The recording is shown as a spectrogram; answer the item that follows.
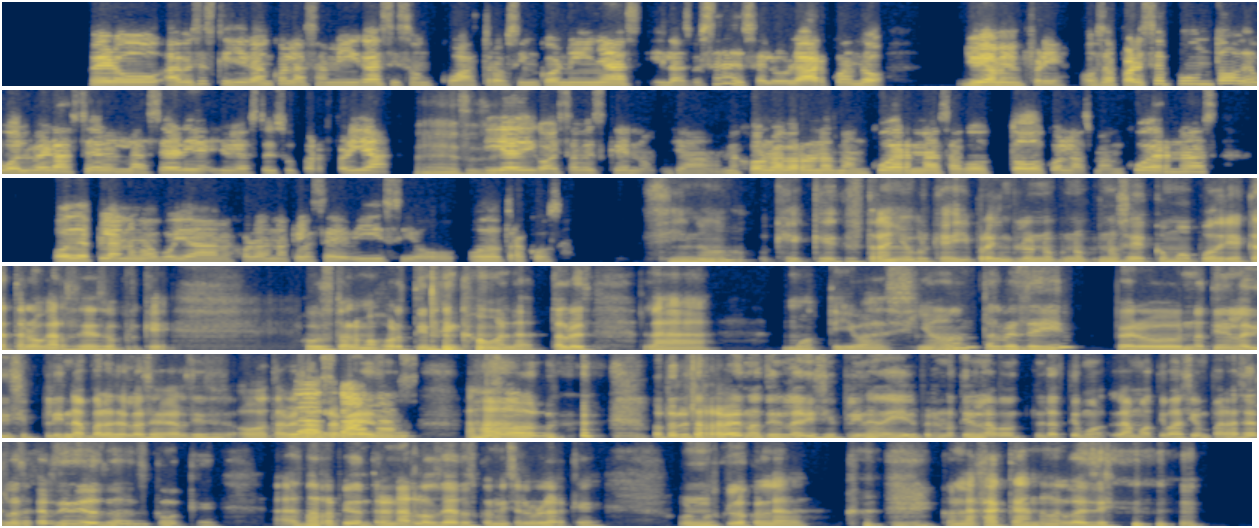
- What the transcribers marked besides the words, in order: laughing while speaking: "tienen como"; chuckle; laugh
- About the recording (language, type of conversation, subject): Spanish, podcast, ¿Qué papel tiene la disciplina frente a la motivación para ti?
